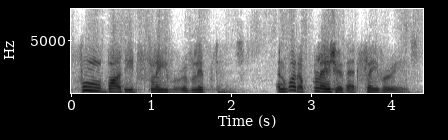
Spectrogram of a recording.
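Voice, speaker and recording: Lively high-voiced 1940s radio ad spokeswoman. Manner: polished, sales-pitch delivery. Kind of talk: 1940s scripted radio advertising. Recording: dull lo-fi 1940s radio recording.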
